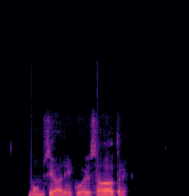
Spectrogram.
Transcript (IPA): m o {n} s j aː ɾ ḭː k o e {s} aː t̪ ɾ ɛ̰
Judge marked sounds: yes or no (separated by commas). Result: no, yes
